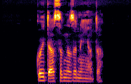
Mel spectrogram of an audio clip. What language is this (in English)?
Urdu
